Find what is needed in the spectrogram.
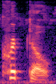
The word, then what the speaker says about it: krypto: It's written, we would pronounce it crypto, K-R-Y-P-T-O.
